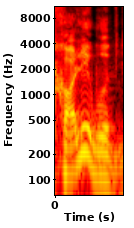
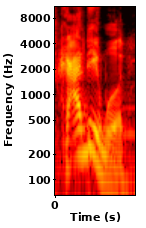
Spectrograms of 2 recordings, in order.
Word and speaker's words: Hollywood: Porque acuérdate, no se dice Hollywood, ya estando acá dices Hollywood. Sí.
